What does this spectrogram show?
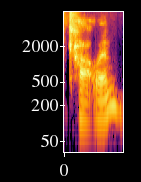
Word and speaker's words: Kotlin: two presentations here uh it is kotlin um generally how it's pronounced um and the first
